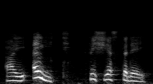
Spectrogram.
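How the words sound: The word 'ate' sounds like the number 'eight'. "While American people say"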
